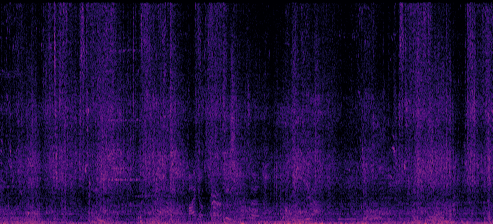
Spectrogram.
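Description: Blades clash and strike during a fight.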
